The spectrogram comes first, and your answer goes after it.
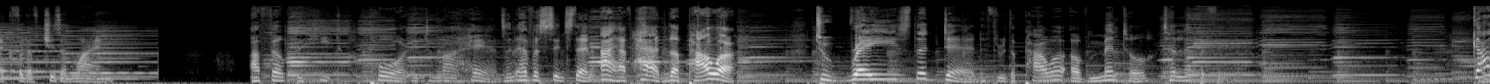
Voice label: character voiceover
